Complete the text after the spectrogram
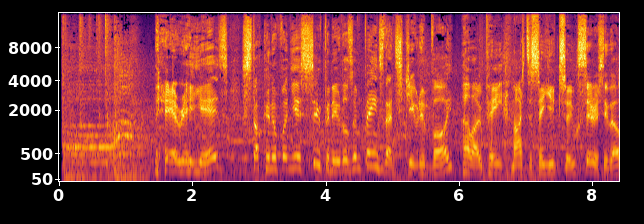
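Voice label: conversational college ad, Natural Northen Male Voice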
